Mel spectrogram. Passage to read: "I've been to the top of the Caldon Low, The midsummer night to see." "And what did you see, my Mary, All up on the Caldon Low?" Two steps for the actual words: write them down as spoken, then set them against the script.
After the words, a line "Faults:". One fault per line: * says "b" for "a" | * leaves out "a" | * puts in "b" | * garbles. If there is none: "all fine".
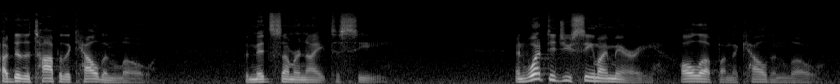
"I've to the top of the Caldon Low, The midsummer night to see." "And what did you see, my Mary, All up on the Caldon Low?"
Faults:
* leaves out "been"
